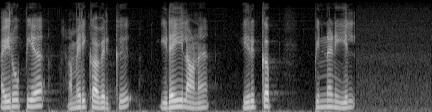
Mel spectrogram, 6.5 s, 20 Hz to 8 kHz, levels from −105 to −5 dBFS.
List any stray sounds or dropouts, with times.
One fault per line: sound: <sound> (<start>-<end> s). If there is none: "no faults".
no faults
